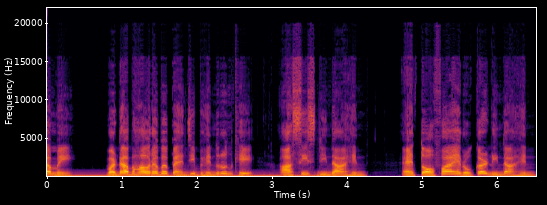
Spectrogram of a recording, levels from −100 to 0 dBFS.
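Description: A steady low drone sits under the speech from the start until about 3.88 s, then stops. It is mains hum at 60 Hz, roughly 20 dB below the speech level. The power line is leaking into the signal path, most plausibly through a ground loop or a transformer near the cabling. That coupling adds a constant tone at the supply frequency, along with some low harmonics above it.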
